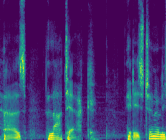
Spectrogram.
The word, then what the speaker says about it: LaTeX: If you're talking about the software system, this is said as LaTeX. It is generally spelled with a capital T in the middle if you're talking about the software, LaTeX.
